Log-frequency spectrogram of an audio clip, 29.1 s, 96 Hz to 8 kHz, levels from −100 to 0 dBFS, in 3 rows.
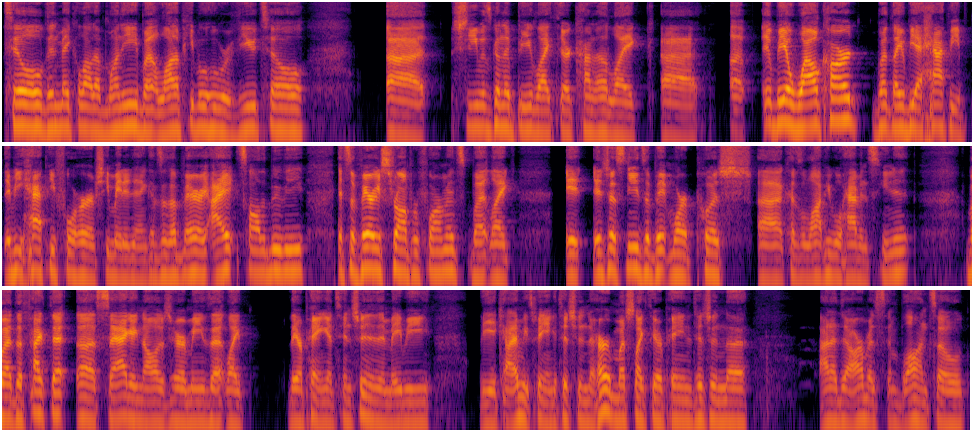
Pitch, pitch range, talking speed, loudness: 135 Hz, 125-150 Hz, 235 wpm, -27 LUFS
